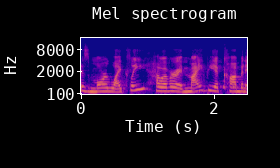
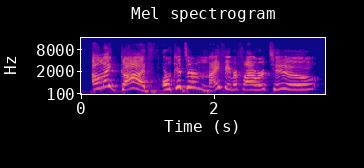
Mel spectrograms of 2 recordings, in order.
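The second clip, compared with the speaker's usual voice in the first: deliberately rude put-on voice, pitched up; 7 semitones higher, 4 dB louder than usual. Retelling what a contestant said about orchids: rude Victoria imitation voice. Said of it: "my Victoria imitation voice is really rude".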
